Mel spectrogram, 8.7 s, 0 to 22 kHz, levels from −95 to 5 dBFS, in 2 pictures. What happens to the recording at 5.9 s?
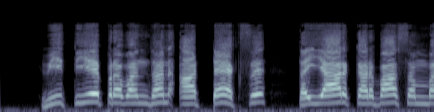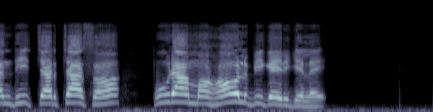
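At 5.9 s you're hearing the same damage that runs through the whole clip: the speech is dull and smeared, with nothing above 9.8 kHz and a fizzy, warbly edge on sibilants and held sounds. That's likely AAC compression, AAC-LC at a low bitrate. The kind of damage here points to something around 32 kbps. At that rate the encoder drops the top of the spectrum and starves or noise-fills bands it can't afford to code properly, which is where the texture comes from.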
